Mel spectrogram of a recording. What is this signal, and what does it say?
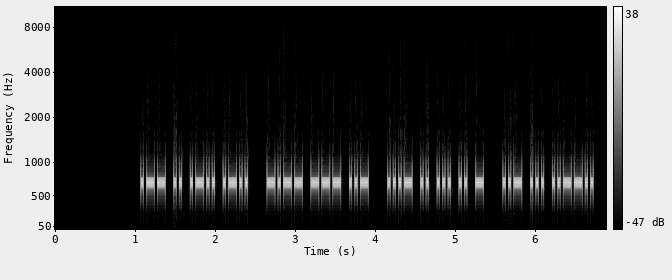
Morse code, heard as a keyed tone, about 36 wpm, 700 Hz. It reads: WILL YOU VISIT US?
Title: Sentences from Top 1000 Words - Review Part 6 - 35wpm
